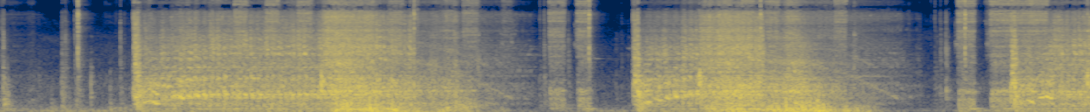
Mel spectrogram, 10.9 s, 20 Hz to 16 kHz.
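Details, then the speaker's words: 1971 Chevelle Malibu small-block V8 after sitting 20+ years, first running on gas through its fuel pump from a jerry can: uneven bursts that dip and stall; possible miss, or owner suspects a blown muffler on one side. "running on gas finally oh missing or is it just like maybe a little bit"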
